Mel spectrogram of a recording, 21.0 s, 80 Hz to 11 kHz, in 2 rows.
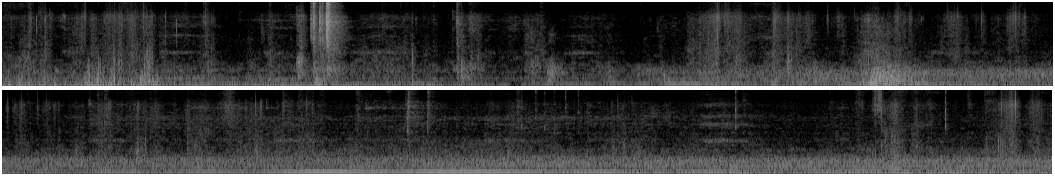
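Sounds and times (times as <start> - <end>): tumble dryers humming and rumbling: 0.0 - 21.0.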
